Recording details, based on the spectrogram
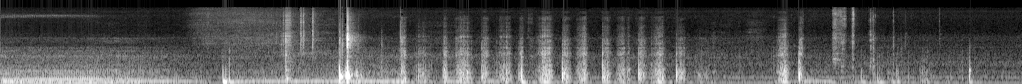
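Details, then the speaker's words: Philips subwoofer, bought used, volume previously cranked all the way up: irregular dull thuds and sharp pops in bursts, coming only from the subwoofer; owner suspects blown capacitors, cause unconfirmed. "but you guys can hear that weird thumping noise and it's only coming from the subwoofer i think it will make a weird thud"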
